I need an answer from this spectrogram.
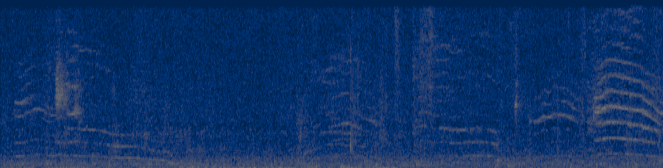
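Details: Cream Scottish Fold kitten giving scattered, thin, descending mews at irregular intervals, partly masked by broadband rustling and handling noise. The loudest, brightest mew comes near the end.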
